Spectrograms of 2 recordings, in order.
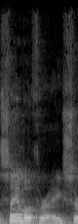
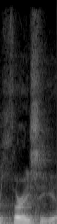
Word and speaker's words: Samothrace: So we ran a straight course to Samothrace, or Thracy as sometimes it's pronounced.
